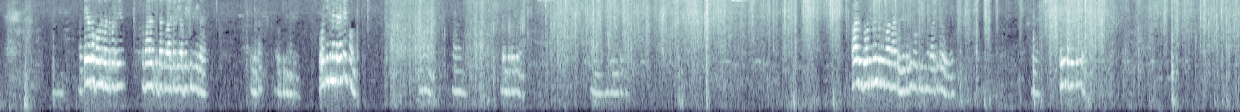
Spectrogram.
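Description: Short whining cries that fall in pitch, coming in a few groups with pauses between, over the rustle of crepe paper being unfolded and handled.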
